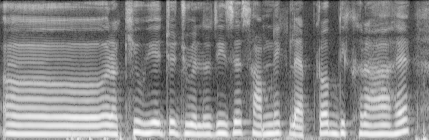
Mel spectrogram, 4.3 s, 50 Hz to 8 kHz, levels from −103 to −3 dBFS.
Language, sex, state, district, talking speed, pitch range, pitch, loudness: Hindi, female, Delhi, New Delhi, 165 wpm, 185-205 Hz, 195 Hz, -12 LUFS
